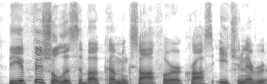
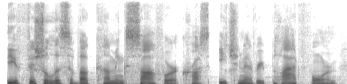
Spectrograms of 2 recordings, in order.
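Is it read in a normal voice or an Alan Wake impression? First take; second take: normal voice; Alan Wake. First: It is read in the speaker's normal voice. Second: It is read in an Alan Wake impression.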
